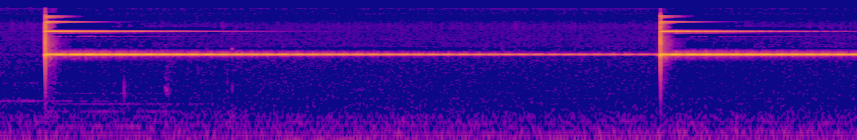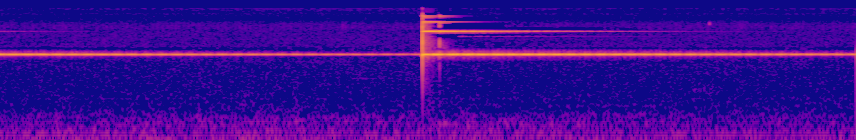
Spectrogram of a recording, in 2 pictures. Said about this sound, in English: Now wiggling your toes and your fingers, hearing the sound of my chimes all the way to the end, and then coming back into the space.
